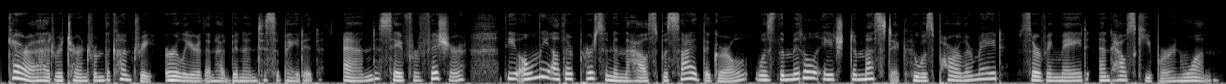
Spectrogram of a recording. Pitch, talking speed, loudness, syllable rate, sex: 195 Hz, 195 wpm, -17 LUFS, 5.9 syllables/s, female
